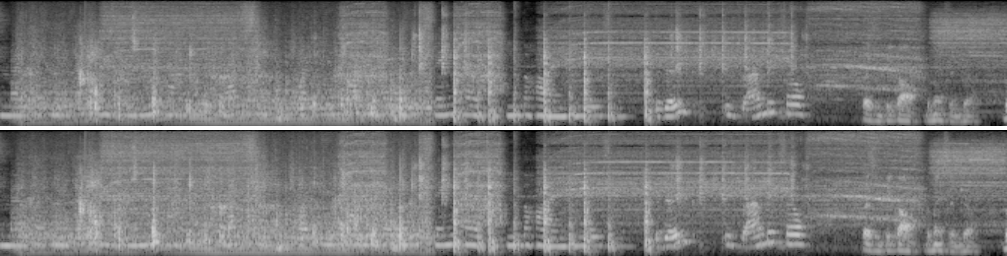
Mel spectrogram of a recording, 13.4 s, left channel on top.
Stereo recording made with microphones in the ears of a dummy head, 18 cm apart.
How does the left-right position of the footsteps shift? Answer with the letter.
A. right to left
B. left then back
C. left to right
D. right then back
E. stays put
D.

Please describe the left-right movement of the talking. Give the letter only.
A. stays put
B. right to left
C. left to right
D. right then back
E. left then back
C.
